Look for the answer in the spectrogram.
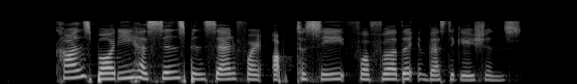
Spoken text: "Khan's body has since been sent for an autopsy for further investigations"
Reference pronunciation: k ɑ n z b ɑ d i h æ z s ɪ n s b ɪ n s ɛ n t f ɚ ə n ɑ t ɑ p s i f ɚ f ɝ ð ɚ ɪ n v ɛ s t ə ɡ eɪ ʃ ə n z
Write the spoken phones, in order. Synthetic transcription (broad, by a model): k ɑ n s b ɑ d i h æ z s ɪ n s b ɪ n s ɛ n t f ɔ ə n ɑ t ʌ s i f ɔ f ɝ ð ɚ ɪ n v ɛ s t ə ɡ eɪ ʃ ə n s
